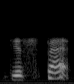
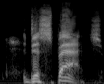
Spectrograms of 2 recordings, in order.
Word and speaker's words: Dispatch: on dispatch so it's dispatch dispatch right and the syllable is on the second or the accent is on the second syllable so I mean I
